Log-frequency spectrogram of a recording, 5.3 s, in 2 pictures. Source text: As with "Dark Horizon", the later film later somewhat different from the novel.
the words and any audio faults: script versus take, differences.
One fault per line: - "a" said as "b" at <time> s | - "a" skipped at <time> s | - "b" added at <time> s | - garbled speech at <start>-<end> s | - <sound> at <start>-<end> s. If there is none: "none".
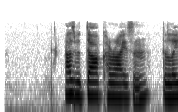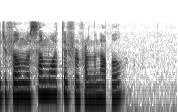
- "later" said as "was" at 3.0 s
- dropout at 4.2-4.3 s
